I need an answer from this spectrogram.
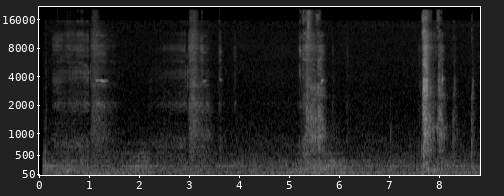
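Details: A Toy Poodle with a strong snoring habit. Its loud, breathy snorts come about every two seconds, each a short rasping burst, against a quiet indoor background.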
